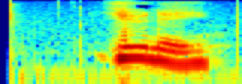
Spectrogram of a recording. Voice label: "uni", Kiwi English

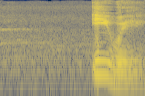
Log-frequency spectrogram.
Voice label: "iwi", kiwi english

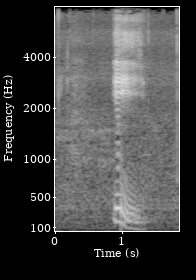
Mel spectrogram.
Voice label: i as in iwi, kiwi english

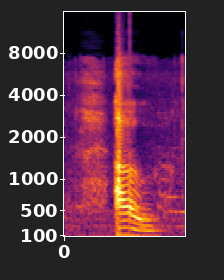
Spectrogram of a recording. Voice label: au as in kauri, kiwi english

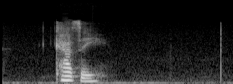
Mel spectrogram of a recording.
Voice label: "cuzzie", kiwi english

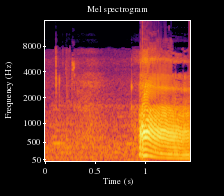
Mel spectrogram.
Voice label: a as in hangi, kiwi english

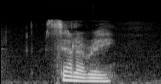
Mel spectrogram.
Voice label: "celery", kiwi english

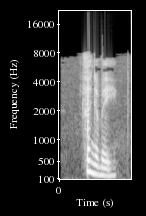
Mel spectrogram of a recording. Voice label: "thingamy", Kiwi English

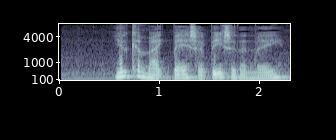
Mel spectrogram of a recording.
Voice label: you can make batter, Kiwi English

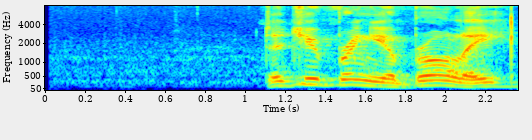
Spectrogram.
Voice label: did you bring your brolly, kiwi english

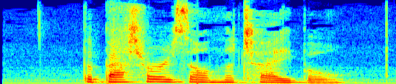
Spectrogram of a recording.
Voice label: "the butter is on", kiwi english

